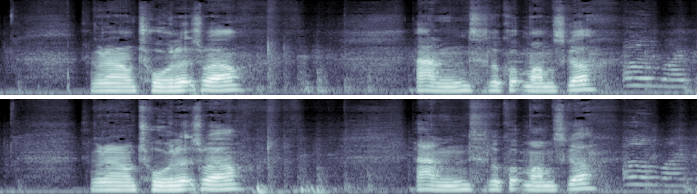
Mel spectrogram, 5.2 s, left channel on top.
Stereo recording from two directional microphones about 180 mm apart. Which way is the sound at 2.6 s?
10° right (ahead or behind).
